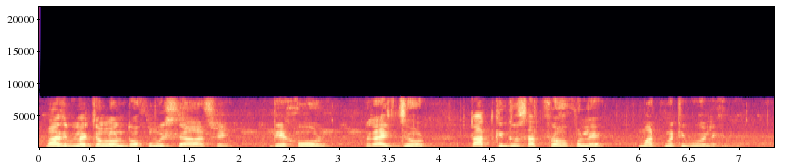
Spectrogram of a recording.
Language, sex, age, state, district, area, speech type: Assamese, male, 60+, Assam, Goalpara, urban, spontaneous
